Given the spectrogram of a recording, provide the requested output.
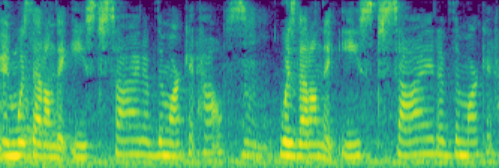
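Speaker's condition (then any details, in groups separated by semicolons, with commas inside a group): No condition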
